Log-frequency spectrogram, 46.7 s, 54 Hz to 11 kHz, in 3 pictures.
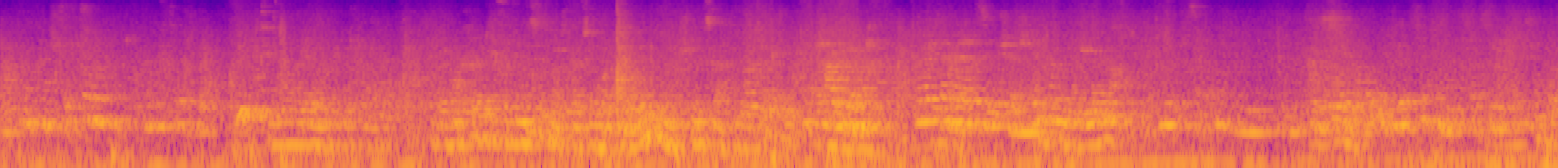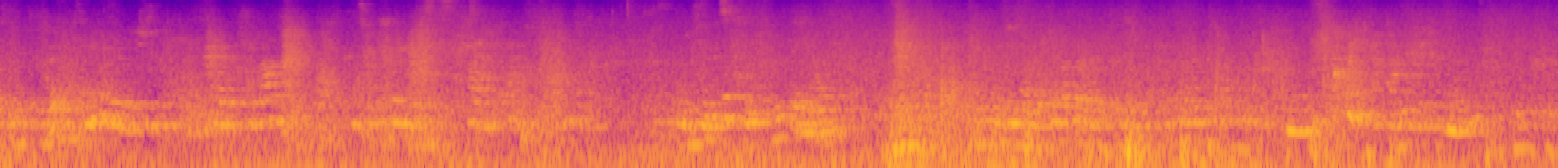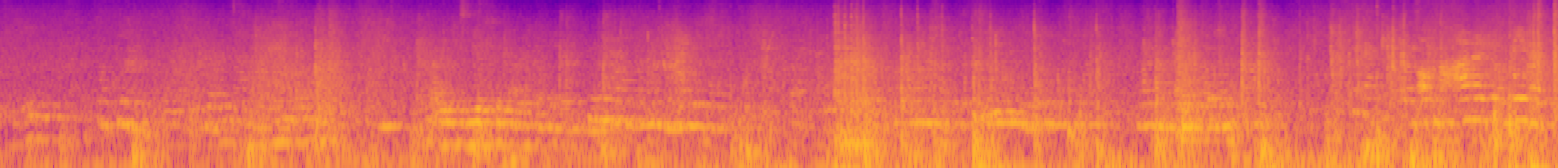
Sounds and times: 24.1s slow walk through rooms with different kind of wooden floors and parquet 46.7s
39.0s plastic raincoats 46.7s

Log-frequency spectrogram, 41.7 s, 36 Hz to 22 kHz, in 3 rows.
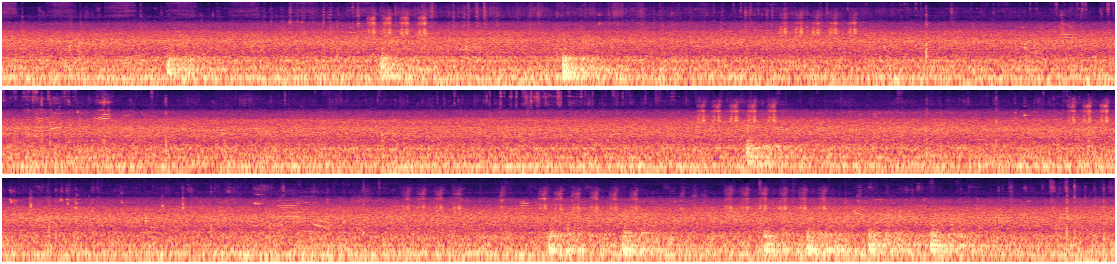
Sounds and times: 0.0s Pedestrian 41.7s
2.0s Distant drums 3.4s
34.5s Distant drums 41.7s

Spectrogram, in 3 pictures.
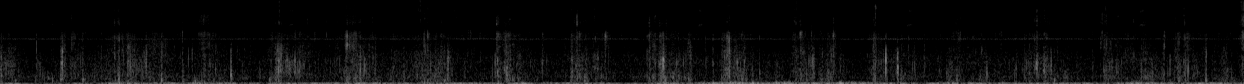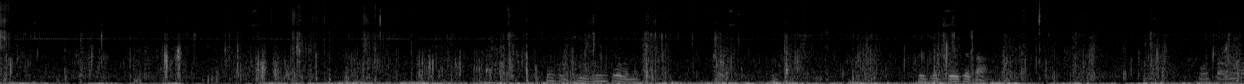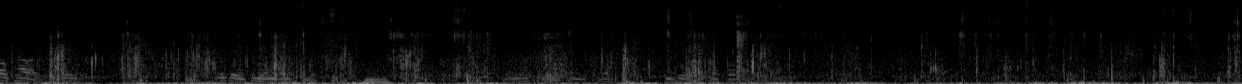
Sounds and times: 0.0s hunters walking on mountain trail 37.3s

